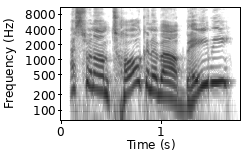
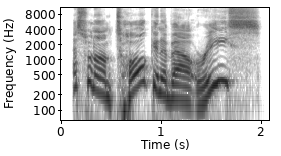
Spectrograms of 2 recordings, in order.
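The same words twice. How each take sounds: First: Pumped-up hype cheer; excited. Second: Excited. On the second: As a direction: pitch jumps on the name. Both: Real, not acted. Celebrating the shot.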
